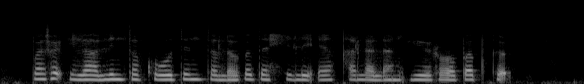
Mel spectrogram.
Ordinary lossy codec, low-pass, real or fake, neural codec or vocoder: none; none; fake; codec, 16 kHz, 0.8 kbps, ZipCodec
